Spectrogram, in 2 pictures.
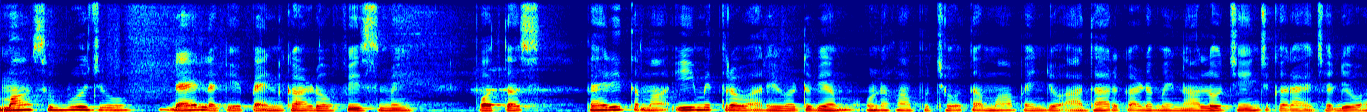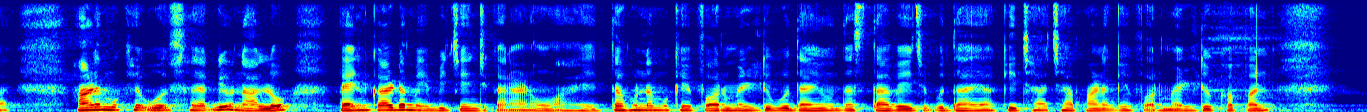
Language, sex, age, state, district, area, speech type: Sindhi, male, 45-60, Rajasthan, Ajmer, rural, spontaneous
